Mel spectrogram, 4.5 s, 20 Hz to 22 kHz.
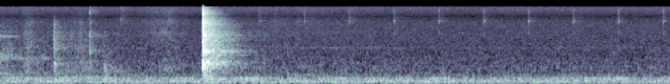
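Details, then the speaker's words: HP BESTEC ATX-250-12zZ PC power supply with flashing green light, faint steady clicking/pulsing over low hum; nothing happens when power pressed, fans and drives don't spin; power supply hiccup-cycling from a failed capacitor. "now this power supply has some sort of indicator light you can see it's flashing you can hear don't if you can hear that little clicking pulsing uh nothing happens when you push power none of the fans are spinning hard drive aren't spinning nothing happens it just clicks"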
